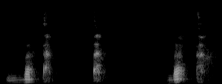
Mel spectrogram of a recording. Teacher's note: se cierra la glotis al decir na, na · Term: sonidos glotales, los sonidos glotales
